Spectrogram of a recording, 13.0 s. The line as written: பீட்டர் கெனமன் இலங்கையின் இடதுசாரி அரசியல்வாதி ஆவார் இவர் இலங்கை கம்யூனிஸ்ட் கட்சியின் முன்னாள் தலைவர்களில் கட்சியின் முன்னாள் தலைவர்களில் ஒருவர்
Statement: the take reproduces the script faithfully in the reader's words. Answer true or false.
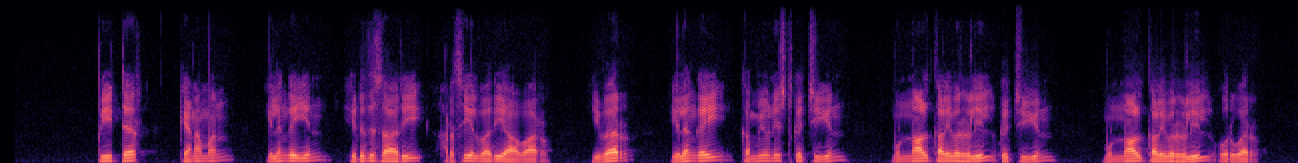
true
